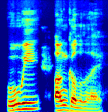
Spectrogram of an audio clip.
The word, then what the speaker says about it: Uiagalelei: Give us a pronunciation guide. Break it down for us. Uiagalelei.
